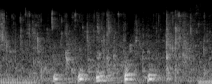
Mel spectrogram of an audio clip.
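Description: A full gallon of 2% milk pours into an Instant Pot pressure cooker, giving an uneven liquid splashing and glugging with several distinct pulses over a couple of seconds, close and moderately loud with no talking.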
